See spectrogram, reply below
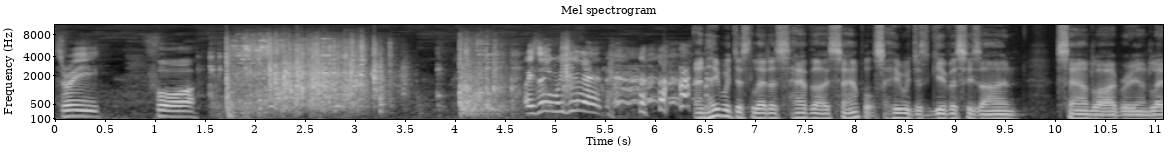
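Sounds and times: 
speech: 0:00.0 - 0:01.8, 0:04.7 - 0:11.0
television screen smashed in a junkyard: 0:01.5 - 0:05.5
laughter: 0:05.4 - 0:07.0.

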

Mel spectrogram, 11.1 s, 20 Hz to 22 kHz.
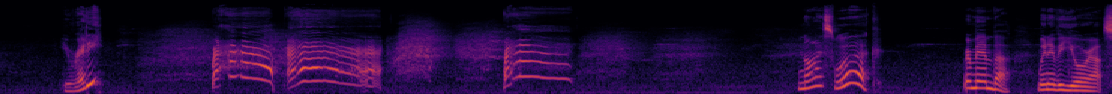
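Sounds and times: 
speech: 0:00.6 - 0:01.1, 0:08.0 - 0:08.9, 0:09.6 - 0:11.1
human voice imitating sulphur-crested cockatoo screech: 0:02.1 - 0:03.9, 0:05.0 - 0:05.8.

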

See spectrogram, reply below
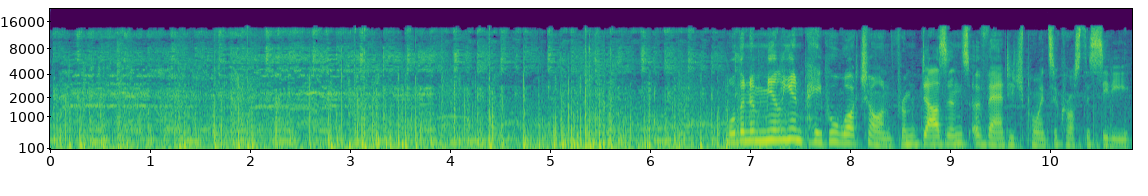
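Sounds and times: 
fireworks exploding in a dense barrage: 0:00.0 - 0:07.8
faint crowd noise: 0:00.0 - 0:10.8
speech: 0:06.8 - 0:10.8.

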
